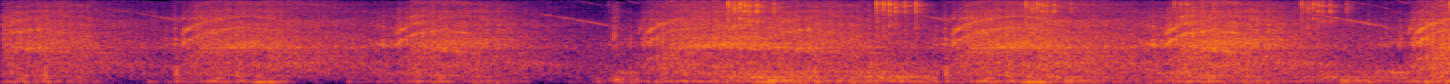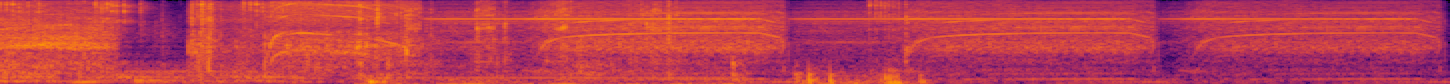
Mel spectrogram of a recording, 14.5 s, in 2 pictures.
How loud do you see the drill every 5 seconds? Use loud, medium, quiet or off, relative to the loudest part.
medium, loud, loud.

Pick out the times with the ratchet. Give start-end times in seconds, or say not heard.
3.0-11.9.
